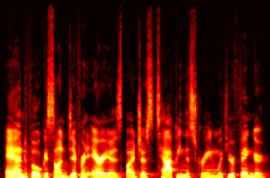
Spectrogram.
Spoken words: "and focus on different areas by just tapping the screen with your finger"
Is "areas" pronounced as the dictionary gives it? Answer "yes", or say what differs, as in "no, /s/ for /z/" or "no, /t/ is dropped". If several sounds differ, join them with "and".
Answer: yes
